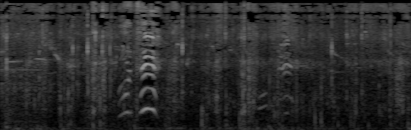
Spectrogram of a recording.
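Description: Short high-pitched shouted cries from players: a pair of quick rising-and-falling calls about a second and a half in, and a fainter one near three seconds. Scattered short knocks and thuds run underneath.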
